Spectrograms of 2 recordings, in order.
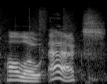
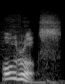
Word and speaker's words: HoloX: it's not actually pronounced holo x or holo x but in japanese is intended to be pronounced as odoks as in roku which is japanese for the number six as in paul live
